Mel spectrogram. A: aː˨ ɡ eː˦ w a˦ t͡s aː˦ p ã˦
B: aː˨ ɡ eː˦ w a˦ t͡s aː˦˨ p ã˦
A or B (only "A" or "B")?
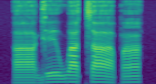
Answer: B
